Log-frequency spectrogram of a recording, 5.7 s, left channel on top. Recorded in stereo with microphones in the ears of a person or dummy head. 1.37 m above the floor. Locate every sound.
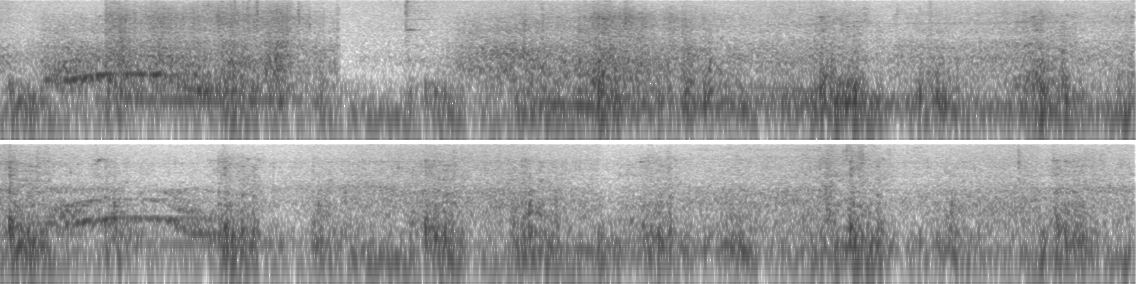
0.2 s a cat meowing: centre (ahead or behind), 5.5 m; by 1.2 s 5° right (ahead or behind), 6 m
